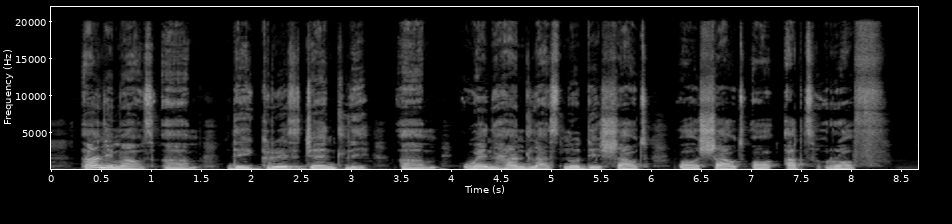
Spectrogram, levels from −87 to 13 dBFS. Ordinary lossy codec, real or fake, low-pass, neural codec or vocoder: none; real; none; none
